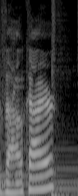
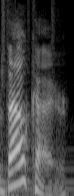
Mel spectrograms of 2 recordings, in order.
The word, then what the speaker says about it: Valkyrie: The Valkyre. No. Yes. Say it right. The Valkyrie.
